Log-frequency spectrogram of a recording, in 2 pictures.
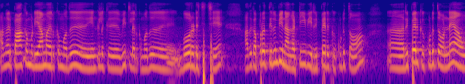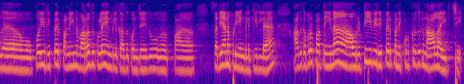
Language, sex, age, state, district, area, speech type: Tamil, female, 45-60, Tamil Nadu, Viluppuram, urban, spontaneous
